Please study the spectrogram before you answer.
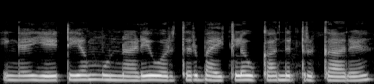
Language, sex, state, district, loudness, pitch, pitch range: Tamil, female, Tamil Nadu, Nilgiris, -14 LUFS, 200 Hz, 195-205 Hz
